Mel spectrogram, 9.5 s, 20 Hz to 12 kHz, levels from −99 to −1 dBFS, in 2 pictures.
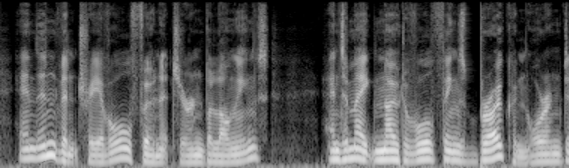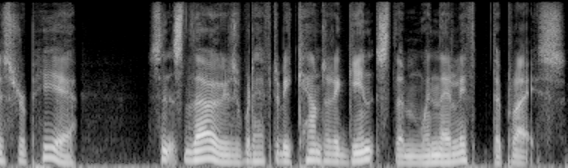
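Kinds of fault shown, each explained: No technical faults heard.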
